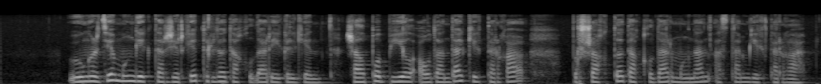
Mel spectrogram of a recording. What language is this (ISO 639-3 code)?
kaz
